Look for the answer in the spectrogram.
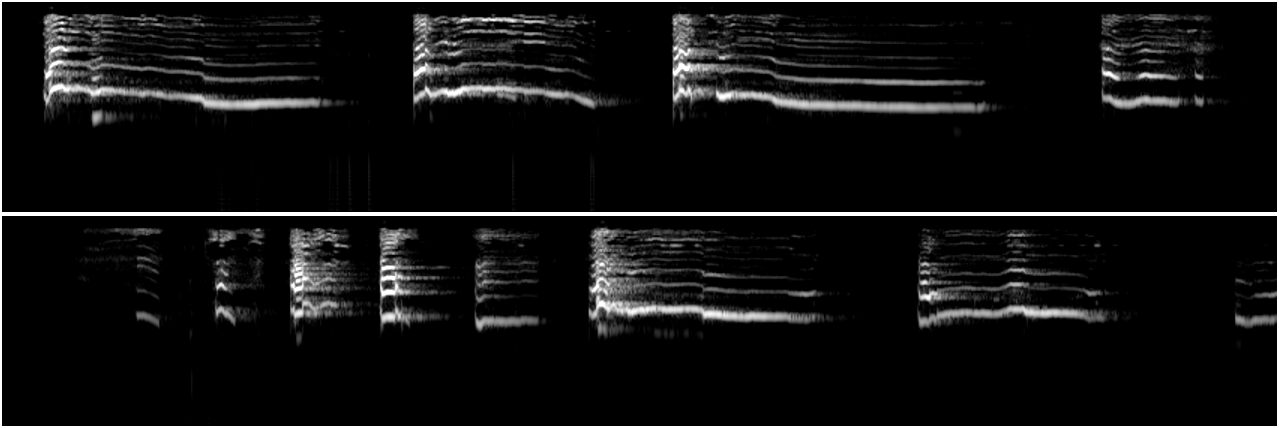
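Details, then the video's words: Dachshund, a German badger dog breed, giving drawn-out whining howls that slide downward, interspersed with short sharp yips in quick bursts. The long notes are separated by brief silences, with no other sounds. "What does a Dachshund sound like? (Dachshund Dog)"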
